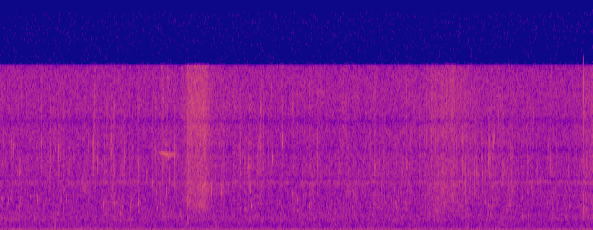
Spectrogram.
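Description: Near silence: a faint, even outdoor hiss over a low steady hum, with one brief soft swish about two and a half seconds in.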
